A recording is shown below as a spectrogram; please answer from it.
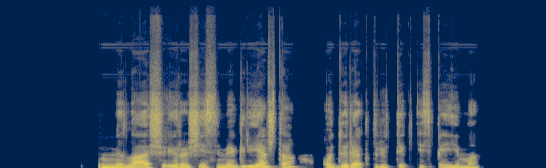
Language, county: Lithuanian, Kaunas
